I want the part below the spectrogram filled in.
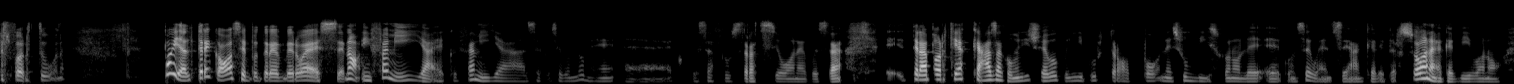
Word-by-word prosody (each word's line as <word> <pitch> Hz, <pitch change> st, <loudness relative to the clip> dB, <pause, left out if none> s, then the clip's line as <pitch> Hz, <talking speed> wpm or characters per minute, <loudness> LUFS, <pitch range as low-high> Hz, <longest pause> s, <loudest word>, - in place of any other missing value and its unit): per -, -, -5 dB
fortuna. -, -, -7 dB, 1.0 s
Poi -, -, +7 dB
altre 300 Hz, -, +5 dB
cose 260 Hz, -5 st, +1 dB
potrebbero 170 Hz, 0 st, -1 dB
esse 195 Hz, -, +1 dB
no, 255 Hz, -, +4 dB
in 190 Hz, -1 st, -7 dB
famiglia, 195 Hz, -, -4 dB
ecco, 155 Hz, +2 st, -20 dB
in 160 Hz, -, -31 dB
famiglia 160 Hz, -9 st, -12 dB
se 155 Hz, +3 st, -18 dB
secondo 160 Hz, +7 st, -23 dB
me, 150 Hz, -2 st, -25 dB
ehm, -, -, -28 dB
ecco, -, -, -31 dB
questa -, -, -21 dB
frustrazione, 135 Hz, -2 st, -11 dB
questa 120 Hz, +1 st, -4 dB, 0.4 s
ehm, -, -, -19 dB
te 230 Hz, -, +3 dB
la 215 Hz, 0 st, +11 dB
porti 230 Hz, +1 st, +1 dB
a 250 Hz, -, +4 dB
casa, 205 Hz, -3 st, +3 dB
come 150 Hz, -1 st, -9 dB
dicevo, 185 Hz, 0 st, -8 dB
quindi 170 Hz, +1 st, -20 dB
purtroppo 165 Hz, -3 st, -16 dB
ne 155 Hz, -2 st, -16 dB
subiscono 150 Hz, -3 st, -10 dB
le, 140 Hz, 0 st, -13 dB
ehm, 135 Hz, -, -16 dB
conseguenze -, -, -13 dB
anche -, -, -14 dB
le -, -, -21 dB
persone 270 Hz, +3 st, +3 dB
che 135 Hz, -, -8 dB
vivono 135 Hz, -1 st, -16 dB
165 Hz, 160 wpm, -25 LUFS, 145-210 Hz, 1.0 s, la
